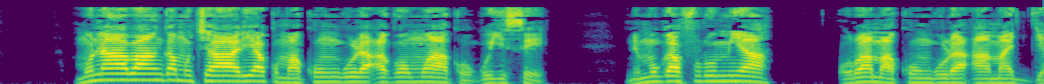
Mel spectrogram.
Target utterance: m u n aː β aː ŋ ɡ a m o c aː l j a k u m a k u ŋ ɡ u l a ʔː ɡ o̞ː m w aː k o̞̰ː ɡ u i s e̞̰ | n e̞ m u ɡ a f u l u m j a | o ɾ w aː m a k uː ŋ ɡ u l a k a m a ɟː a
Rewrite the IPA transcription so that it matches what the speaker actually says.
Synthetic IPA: m u n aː β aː ŋ ɡ a m u c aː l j a k u m a k uː ŋ ɡ u l a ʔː ɡ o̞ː m w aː k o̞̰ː ɡ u i s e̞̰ | n e̞ m u ɡ a f u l u m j a | o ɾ w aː m a k uː ŋ ɡ u l a ʔ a m a ɟː a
